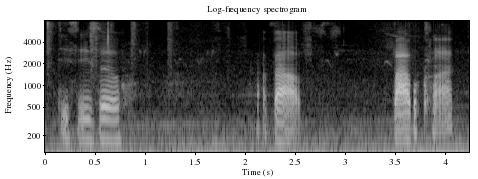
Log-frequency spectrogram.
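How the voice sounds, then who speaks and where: Audible room echo hangs around the woman's voice as she talks fairly slowly. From Korea. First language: Korean. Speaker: gardening vlogger. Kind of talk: casual garden tour vlog. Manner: halting.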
